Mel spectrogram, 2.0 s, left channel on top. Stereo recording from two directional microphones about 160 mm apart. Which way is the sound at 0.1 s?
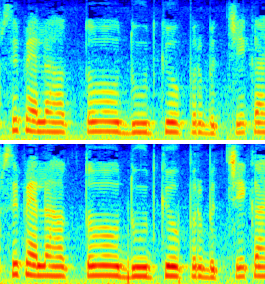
5° right (ahead or behind).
